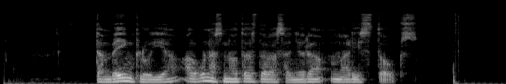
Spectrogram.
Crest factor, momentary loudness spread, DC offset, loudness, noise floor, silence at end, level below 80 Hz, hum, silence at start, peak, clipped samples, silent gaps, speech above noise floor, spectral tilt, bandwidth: 18 dB; 13 LU; under 0.1%; -25 LUFS; -55 dBFS; 0.5 s; -60 dBFS; none; 0.1 s; -8 dBFS; under 0.1%; none; 31 dB; -7 dB/octave; 11.5 kHz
